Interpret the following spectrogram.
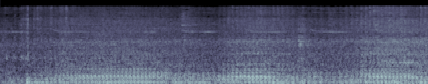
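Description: A motor vehicle engine running steadily, its low hum swelling slightly a little past the middle.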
